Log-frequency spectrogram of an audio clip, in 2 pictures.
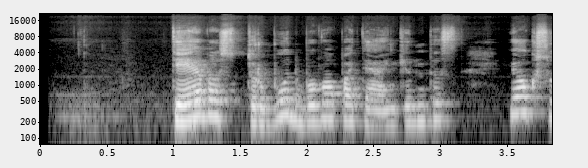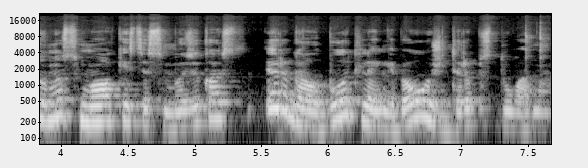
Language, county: Lithuanian, Kaunas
